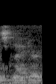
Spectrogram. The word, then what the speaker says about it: Snyder: By the way, my name is Don Snyder. It's spelled S-N-Y-D-E-R.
